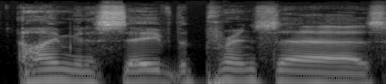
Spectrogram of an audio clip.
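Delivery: slow mock-prince voice; Disney prince. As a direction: lightly parody a storybook hero. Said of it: "all the Disney princes".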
